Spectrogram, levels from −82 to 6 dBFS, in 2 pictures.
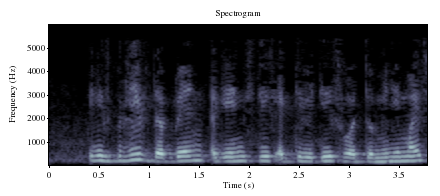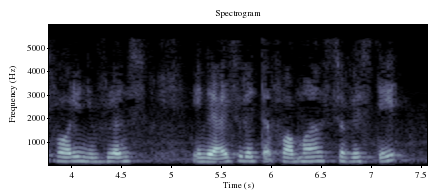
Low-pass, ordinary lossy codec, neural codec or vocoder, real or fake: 5.4 kHz; MP3, 24 kbps; codec, 24 kHz, 6 kbps, HILCodec; fake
